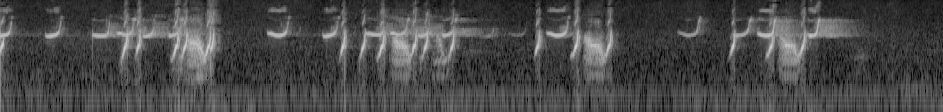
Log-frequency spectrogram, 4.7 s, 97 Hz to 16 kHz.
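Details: Mixed quail calls, 31 October 2025, used for hunting. Sharp, high, hook-shaped whistled notes come in tight clusters, joined by short rasping bursts, in irregular bouts about once a second.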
